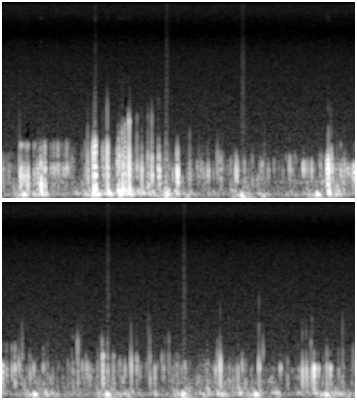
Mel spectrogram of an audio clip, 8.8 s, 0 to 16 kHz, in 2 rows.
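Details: Own belly recorded after a big first meal of the day at 4 pm, following water-only fasting since 7 pm the previous day, and after ab workout, on a raw-food diet: frequent gurgles, bubbling and squeaky rumbles; active normal bowel sounds.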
